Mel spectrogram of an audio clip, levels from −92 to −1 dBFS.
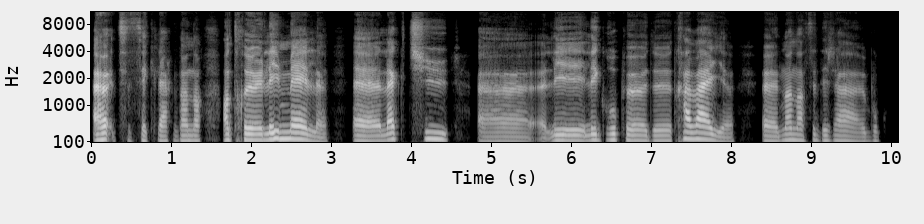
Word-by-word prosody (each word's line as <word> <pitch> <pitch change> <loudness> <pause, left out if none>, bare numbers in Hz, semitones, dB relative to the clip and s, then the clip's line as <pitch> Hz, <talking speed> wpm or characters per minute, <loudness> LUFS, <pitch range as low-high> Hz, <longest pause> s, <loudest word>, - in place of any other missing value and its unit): Ah - - +9
ouais, - - +6
c'est - - -7
c'est - - -6
clair, 120 -1 -5
non 125 0 -2
non. 125 0 -4 0.3
Entre 145 +1 +1
les 145 +4 +6
mails, 155 -12 +4 0.3
heu, 125 -1 +3
l'actu, 160 +2 0 0.4
heu, 110 -1 -6
les 130 0 0
les 140 +2 0
groupes, 145 +2 -7
heu, 130 -1 0
de 125 0 -5
travail, 155 -11 +3 0.4
heu, 120 -2 -1
non 140 +5 -3
non, 135 -1 -3
c'est 140 +4 -14
déjà 125 -3 -7
beaucoup. 110 +1 -20
130 Hz, 150 wpm, -24 LUFS, 120-145 Hz, 0.4 s, Ah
